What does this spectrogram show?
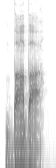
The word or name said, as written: बाबा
